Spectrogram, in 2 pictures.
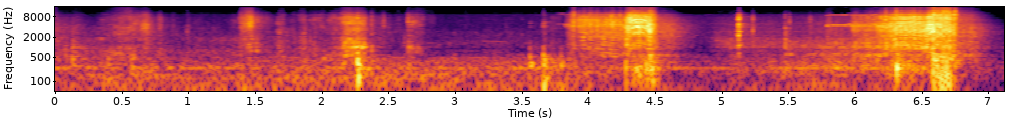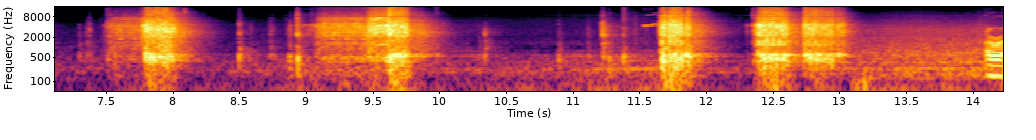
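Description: Tools at work while mounting the rear tire on a Yamaha Blaster, with repeated short bursts of a power tool whirring and buzzing close by, separated by quieter pauses and light clinks.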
